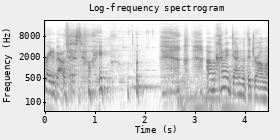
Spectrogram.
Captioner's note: laughing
